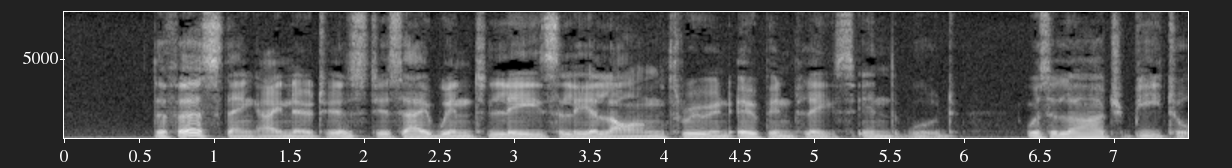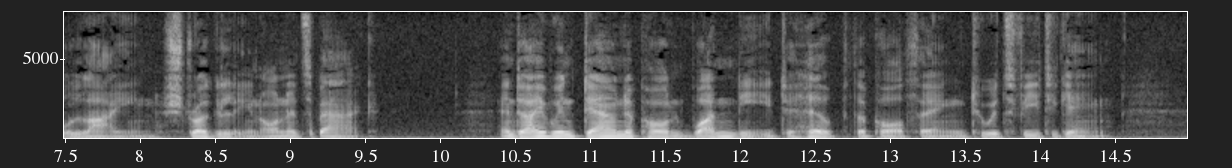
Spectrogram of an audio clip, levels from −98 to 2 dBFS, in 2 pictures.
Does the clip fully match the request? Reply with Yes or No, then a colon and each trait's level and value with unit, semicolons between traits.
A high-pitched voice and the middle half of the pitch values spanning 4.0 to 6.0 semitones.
No: very low, 75 Hz; average, 5.3 semitones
